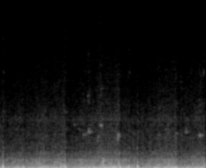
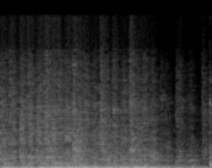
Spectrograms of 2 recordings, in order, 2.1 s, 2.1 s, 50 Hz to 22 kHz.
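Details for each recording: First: 1969 Ford F-350 with swapped 352 FE V8, pulling in third gear on the road: deep even rumble under load, no knocks or misses; plenty of power, normal engine under load. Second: 1969 Ford F-350 original FE 360 V8 at idle: uneven loping idle stumbling every few beats; cylinder 1 zero compression, 100 with oil, owner guesses worn rings or cylinder walls; dead-cylinder misfire.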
